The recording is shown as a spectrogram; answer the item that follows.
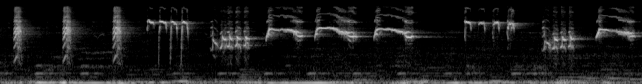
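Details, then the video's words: Caged long-tailed shrike from Madura singing a training song: sharp clicks, then repeated arched whistles swooping down, mixed with buzzy chatter over a faint low hum. "Masteran Cendet Bisu Langsung Ngacor Dor"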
